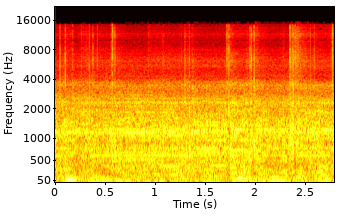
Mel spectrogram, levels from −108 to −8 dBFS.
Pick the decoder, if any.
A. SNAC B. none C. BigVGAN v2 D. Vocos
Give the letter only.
A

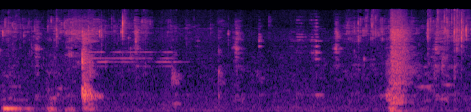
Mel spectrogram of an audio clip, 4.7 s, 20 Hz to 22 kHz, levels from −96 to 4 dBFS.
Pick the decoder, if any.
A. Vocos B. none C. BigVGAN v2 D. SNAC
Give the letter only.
B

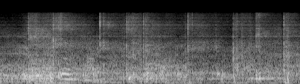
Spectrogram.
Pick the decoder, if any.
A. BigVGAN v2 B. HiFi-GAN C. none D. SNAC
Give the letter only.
D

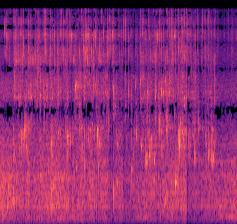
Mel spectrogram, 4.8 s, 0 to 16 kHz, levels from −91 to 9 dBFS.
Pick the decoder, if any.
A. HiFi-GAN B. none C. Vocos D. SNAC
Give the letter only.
B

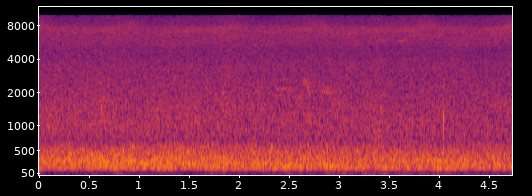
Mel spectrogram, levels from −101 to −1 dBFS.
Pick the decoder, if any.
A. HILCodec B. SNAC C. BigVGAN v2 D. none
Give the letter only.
D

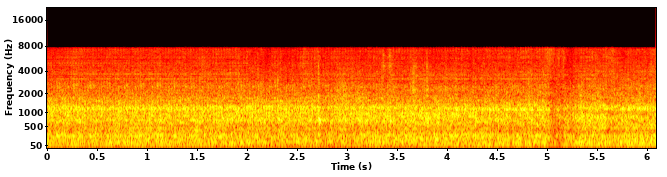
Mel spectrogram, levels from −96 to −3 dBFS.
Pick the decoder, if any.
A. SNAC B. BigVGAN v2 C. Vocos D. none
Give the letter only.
D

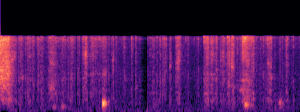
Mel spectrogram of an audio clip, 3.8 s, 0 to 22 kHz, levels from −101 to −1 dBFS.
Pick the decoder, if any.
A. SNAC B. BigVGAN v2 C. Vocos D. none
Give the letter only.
D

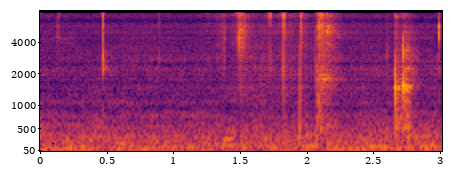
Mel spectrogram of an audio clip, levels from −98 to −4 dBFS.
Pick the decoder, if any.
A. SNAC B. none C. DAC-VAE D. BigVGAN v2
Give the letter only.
A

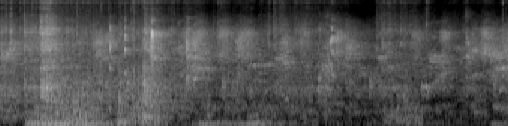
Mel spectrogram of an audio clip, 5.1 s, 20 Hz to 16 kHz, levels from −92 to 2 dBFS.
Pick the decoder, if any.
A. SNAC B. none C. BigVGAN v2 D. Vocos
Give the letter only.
B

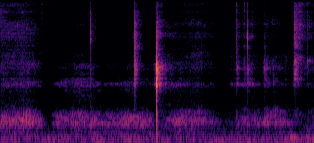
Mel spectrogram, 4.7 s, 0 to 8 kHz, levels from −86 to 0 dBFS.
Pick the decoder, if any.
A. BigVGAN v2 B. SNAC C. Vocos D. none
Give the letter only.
B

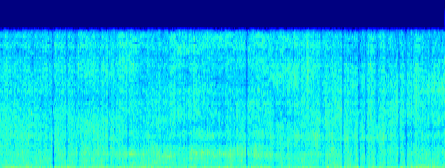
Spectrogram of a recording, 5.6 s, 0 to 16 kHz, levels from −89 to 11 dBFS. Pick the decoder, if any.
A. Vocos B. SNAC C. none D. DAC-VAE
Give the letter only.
B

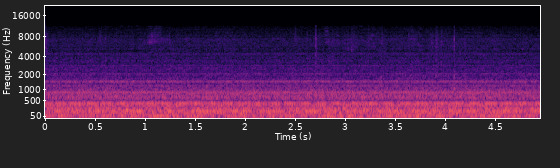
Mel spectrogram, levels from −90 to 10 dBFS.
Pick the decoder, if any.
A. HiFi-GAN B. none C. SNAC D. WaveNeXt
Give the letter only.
B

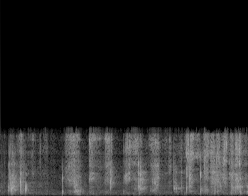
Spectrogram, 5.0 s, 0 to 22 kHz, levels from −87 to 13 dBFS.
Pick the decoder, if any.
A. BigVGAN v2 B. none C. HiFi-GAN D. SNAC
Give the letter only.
D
